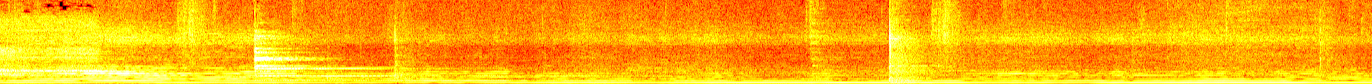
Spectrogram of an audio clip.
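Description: Free-improvised music: a steady held drone with overtones, joined by higher tones about two seconds in, and a single sharp percussive strike about seven seconds in.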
